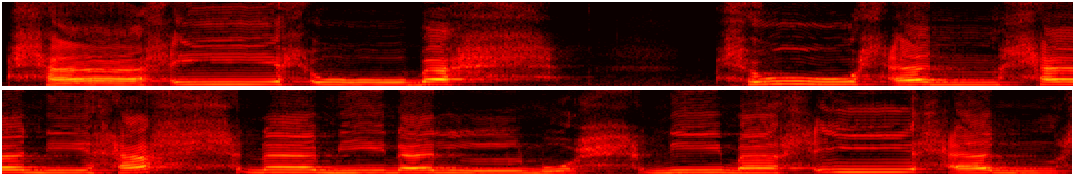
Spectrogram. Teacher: Murni keluar dari tengah tenggorokan. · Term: wastul halqi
